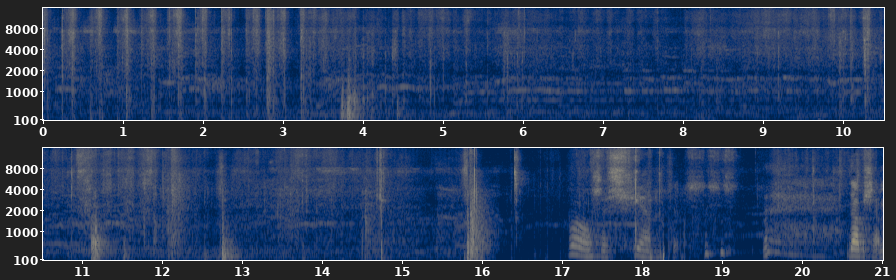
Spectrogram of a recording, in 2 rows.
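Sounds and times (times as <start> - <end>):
cards shuffled on a table: 0.0 - 6.3, 8.2 - 14.9
soft music with held tones: 0.0 - 21.0.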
